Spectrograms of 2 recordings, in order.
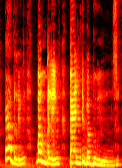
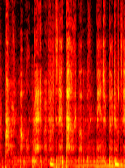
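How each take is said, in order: First: Said in the usual way. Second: Softer, breathy whispered tongue twister; whispering. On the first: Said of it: "I got louder to quote it". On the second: Shown as a demonstration. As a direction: whisper it under your breath. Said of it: "I was whispering it".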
